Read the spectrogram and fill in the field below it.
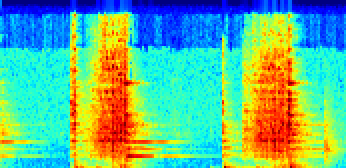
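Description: A kitchen knife drawn across the fine side of a sharpening stone in two separate strokes, each a short scraping swish with a faint metallic ring, close and fairly quiet.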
